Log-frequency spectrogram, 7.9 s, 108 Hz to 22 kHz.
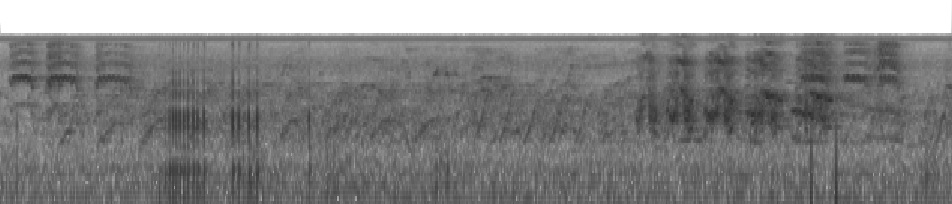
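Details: A Brazilian hawk-headed parrot about 45 years old, said to be the last known living one, gives harsh harmonic squawks near the start, then a quick run of rasping calls in the last few seconds, over steady background hiss.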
